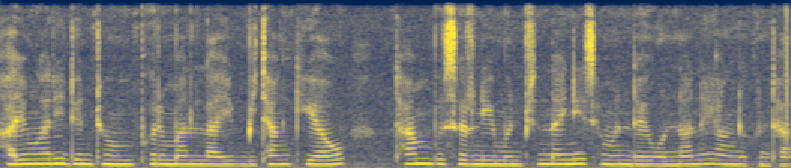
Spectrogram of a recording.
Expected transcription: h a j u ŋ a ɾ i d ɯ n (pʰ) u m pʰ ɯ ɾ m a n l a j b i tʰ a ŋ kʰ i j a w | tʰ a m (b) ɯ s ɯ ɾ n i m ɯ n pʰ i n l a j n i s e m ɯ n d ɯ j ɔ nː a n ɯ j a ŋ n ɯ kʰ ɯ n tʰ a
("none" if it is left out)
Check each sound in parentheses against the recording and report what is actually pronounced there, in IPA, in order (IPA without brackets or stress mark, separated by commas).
tʰ, b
